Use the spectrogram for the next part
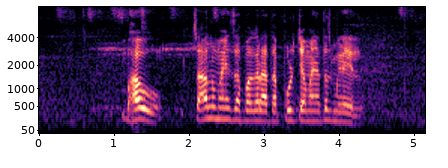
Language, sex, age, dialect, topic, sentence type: Marathi, male, 25-30, Northern Konkan, banking, statement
